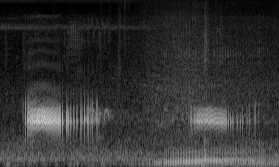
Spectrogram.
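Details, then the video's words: Zebra dove, valued for its 'od' song: one loud, rolling, burring trill ending in rapid stuttered notes, then a softer repeat over a low rumbling background noise. "นกเขาชวา ออดดีๆ เสียงดีๆ"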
